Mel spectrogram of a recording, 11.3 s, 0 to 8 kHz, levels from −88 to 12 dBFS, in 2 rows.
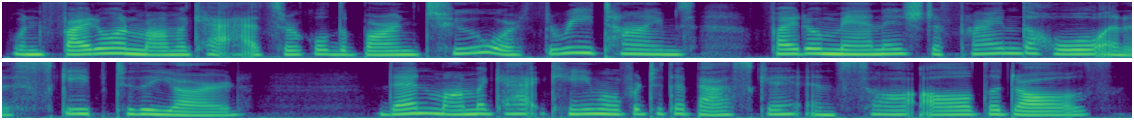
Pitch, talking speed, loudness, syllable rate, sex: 225 Hz, 195 wpm, -17 LUFS, 4.8 syllables/s, female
